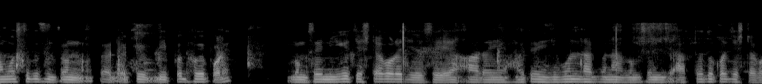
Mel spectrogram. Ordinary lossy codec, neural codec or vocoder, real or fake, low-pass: Opus, 16 kbps; none; real; 7.2 kHz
